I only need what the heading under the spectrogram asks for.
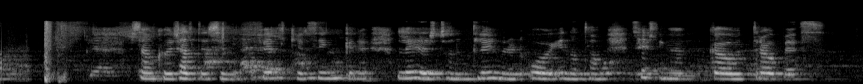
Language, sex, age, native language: Icelandic, female, 12, Icelandic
